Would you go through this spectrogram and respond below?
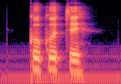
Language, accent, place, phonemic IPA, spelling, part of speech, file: French, France, Lyon, /kɔ.kɔ.te/, cocotter, verb, LL-Q150 (fra)-cocotter.wav
- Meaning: to yap, jabber, blather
